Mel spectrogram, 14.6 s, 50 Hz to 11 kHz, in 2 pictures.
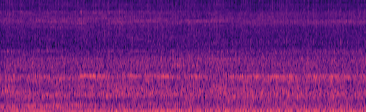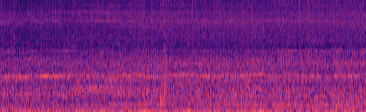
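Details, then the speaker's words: Chevy 230 six after timing and carburetor adjustment, about 7 degrees BTDC, vacuum line reconnected: starts right up into steady, even idle with smooth low hum, no knocks or misses; normal idle. "Let's see if it starts up. Starts right up."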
